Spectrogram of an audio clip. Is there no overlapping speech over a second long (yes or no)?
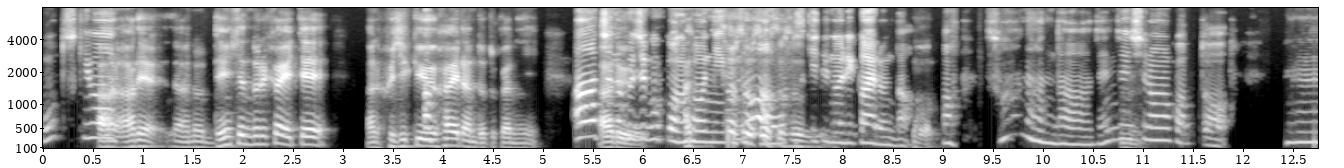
no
